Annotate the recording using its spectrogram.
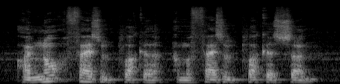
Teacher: there's a constant flow of air and that's passed over the teeth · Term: fricatives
